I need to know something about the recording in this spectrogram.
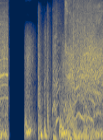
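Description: A crackling electric burst zaps.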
